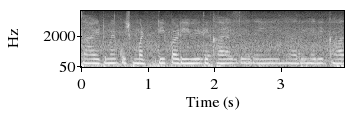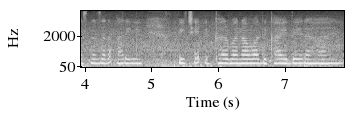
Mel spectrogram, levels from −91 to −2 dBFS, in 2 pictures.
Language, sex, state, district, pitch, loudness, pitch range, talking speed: Hindi, female, Madhya Pradesh, Dhar, 225 Hz, -11 LUFS, 225-230 Hz, 195 wpm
